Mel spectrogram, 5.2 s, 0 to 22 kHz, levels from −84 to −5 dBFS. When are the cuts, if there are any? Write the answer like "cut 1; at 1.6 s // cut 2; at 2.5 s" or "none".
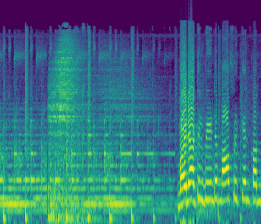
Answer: cut 1; at 0.9 s // cut 2; at 3.0 s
